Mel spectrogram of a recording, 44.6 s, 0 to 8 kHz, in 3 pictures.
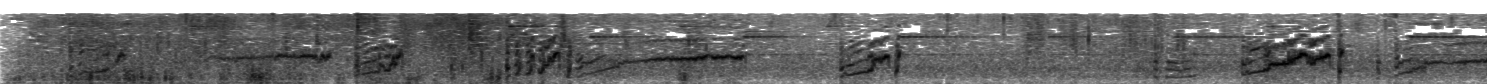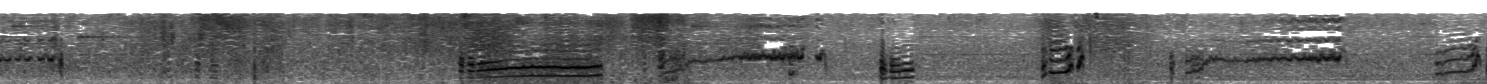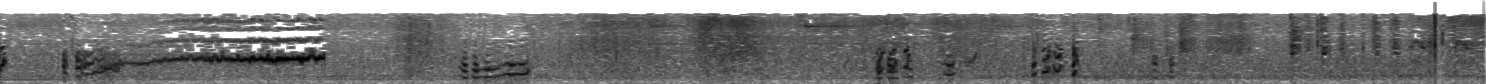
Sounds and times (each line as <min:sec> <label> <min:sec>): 0:01.3 wind chimes 0:03.4
0:02.2 chicken vocalizing 0:04.1
0:05.0 wind chimes 0:06.4
0:05.1 chicken vocalizing 0:07.5
0:07.4 wind chimes 0:12.8
0:08.4 chicken vocalizing 0:09.0
0:11.6 chicken vocalizing 0:15.6
0:13.8 wind chimes 0:16.6
0:19.5 chicken vocalizing 0:24.1
0:25.3 chicken vocalizing 0:25.8
0:26.6 chicken vocalizing 0:28.4
0:29.2 chicken vocalizing 0:33.1
0:34.4 chicken vocalizing 0:35.1
0:36.0 wind chimes 0:36.9
0:37.6 wind chimes 0:40.1
0:38.5 chicken vocalizing 0:40.6
0:41.2 chicken vocalizing 0:41.8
